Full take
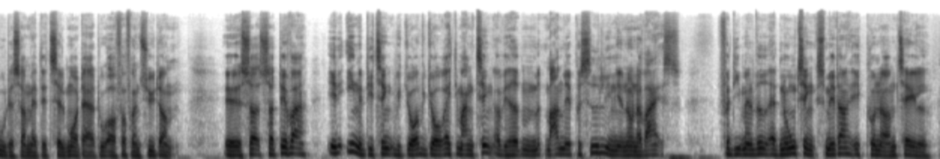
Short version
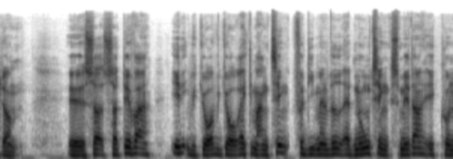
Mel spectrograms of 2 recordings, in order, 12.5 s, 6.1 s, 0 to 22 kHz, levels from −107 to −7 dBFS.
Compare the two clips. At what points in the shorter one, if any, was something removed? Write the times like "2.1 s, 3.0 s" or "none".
2.5 s, 3.8 s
